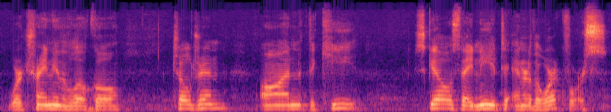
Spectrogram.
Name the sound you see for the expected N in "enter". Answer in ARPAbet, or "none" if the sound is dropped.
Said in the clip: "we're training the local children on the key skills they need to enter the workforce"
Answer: none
